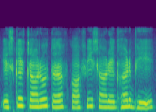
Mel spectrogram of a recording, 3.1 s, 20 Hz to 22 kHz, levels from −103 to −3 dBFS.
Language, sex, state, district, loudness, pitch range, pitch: Hindi, female, Bihar, Patna, -16 LUFS, 205-235 Hz, 215 Hz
